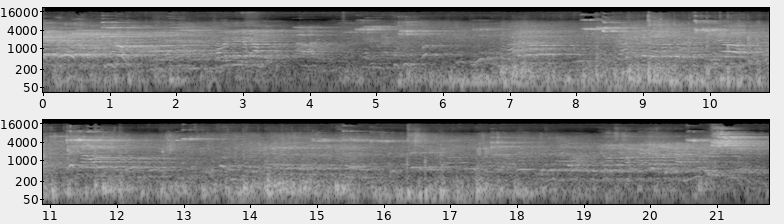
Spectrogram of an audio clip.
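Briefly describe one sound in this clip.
Trainers squeak and patter on a hard floor as young people run.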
